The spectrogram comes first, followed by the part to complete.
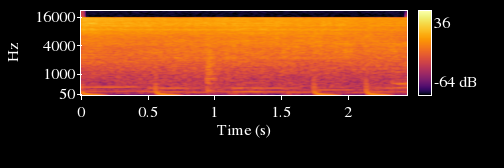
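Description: Butter sizzling on a hot tawa as it melts under a spatula, a steady frying hiss, over background music with a beat of a little under two strokes a second.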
